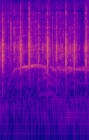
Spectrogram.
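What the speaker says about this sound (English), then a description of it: "That's worth a round of applause." A crowd applauds at an Atlanta event honoring Usher, with scattered claps rising through a fairly quiet wash and a faint tonal sweep underneath.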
